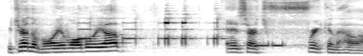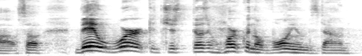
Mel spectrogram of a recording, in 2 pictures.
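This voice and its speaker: An expressive man in his 20s with a slightly high, slightly mellow voice reviews a product off the cuff at a moderate pace, with slight background noise. Talking casually to a camera in a plain indoor room, he rambles and corrects himself as he goes.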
